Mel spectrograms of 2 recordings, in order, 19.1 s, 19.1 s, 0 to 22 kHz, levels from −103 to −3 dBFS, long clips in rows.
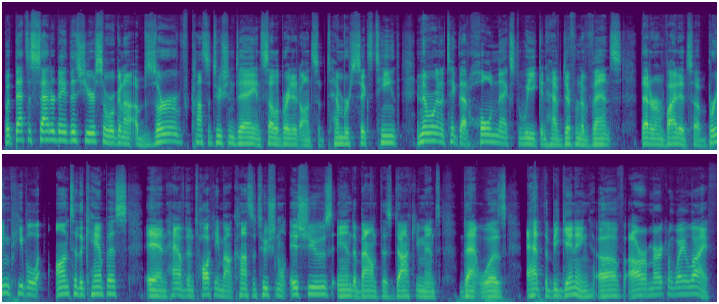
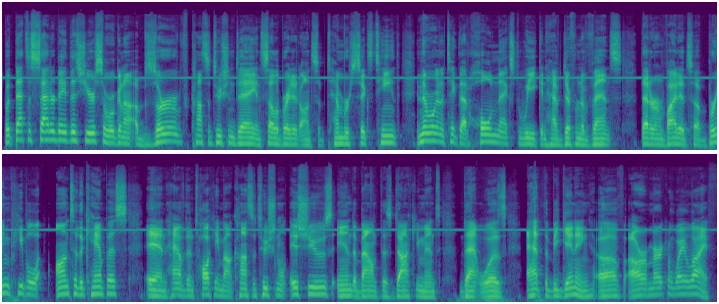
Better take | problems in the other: first | high-pitched whine; noticeable; throughout; 3 kHz, 20 dB below the speech

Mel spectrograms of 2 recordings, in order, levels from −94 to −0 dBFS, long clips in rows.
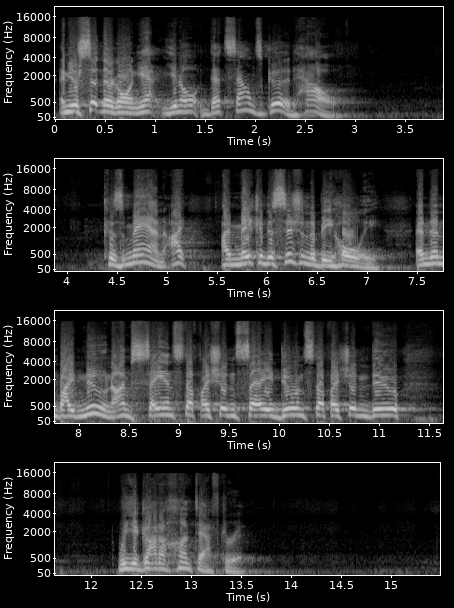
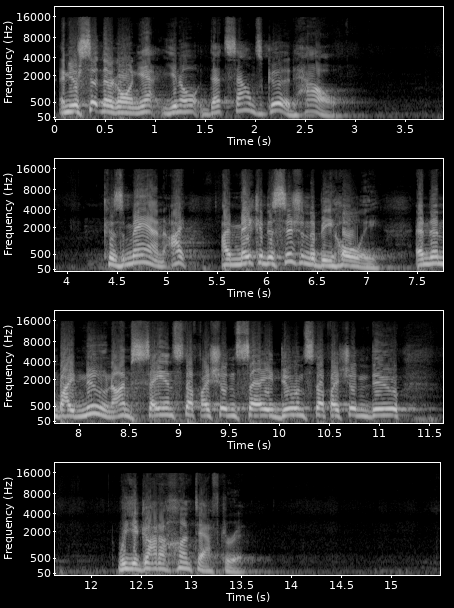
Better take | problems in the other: neither | distortion; slight; 6% of the sound clipped; the same in both

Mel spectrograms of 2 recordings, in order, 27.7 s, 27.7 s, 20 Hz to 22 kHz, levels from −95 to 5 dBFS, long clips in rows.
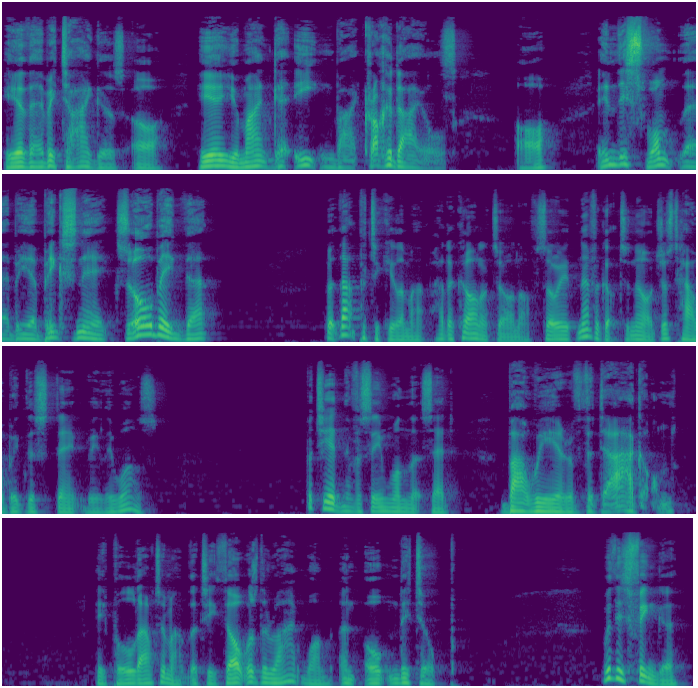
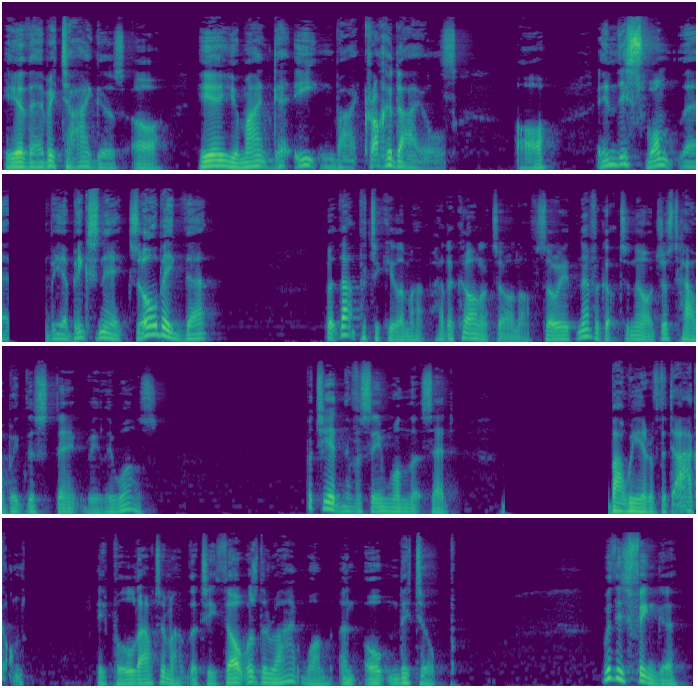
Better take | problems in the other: first | audio freezing; at 7 s and at 19 s for 1 s

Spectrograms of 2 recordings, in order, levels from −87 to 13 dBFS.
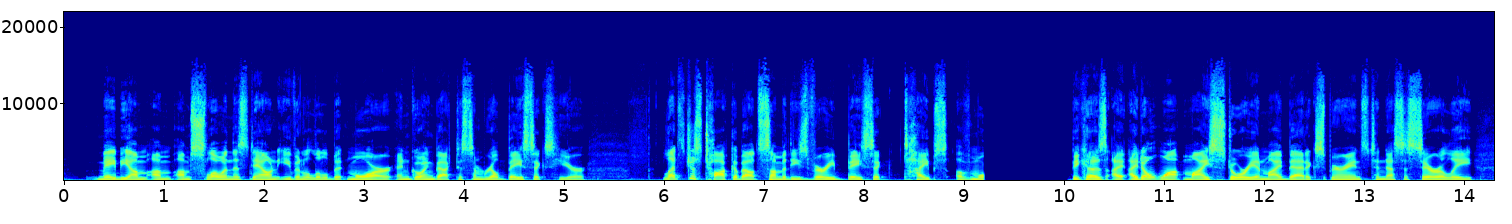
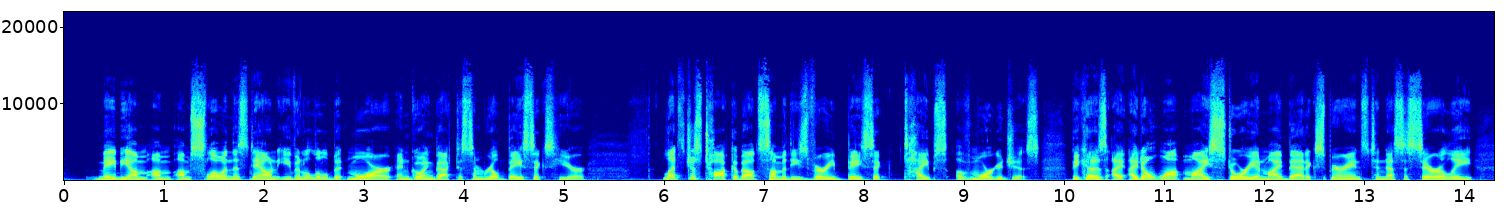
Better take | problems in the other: second | audio cutting out; at 9 s for 1 s

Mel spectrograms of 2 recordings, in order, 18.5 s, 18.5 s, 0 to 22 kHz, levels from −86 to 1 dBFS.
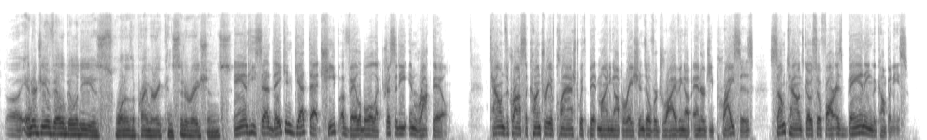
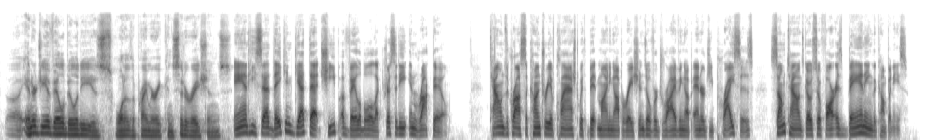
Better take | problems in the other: second | distortion; heavy; 6 dB below the speech

